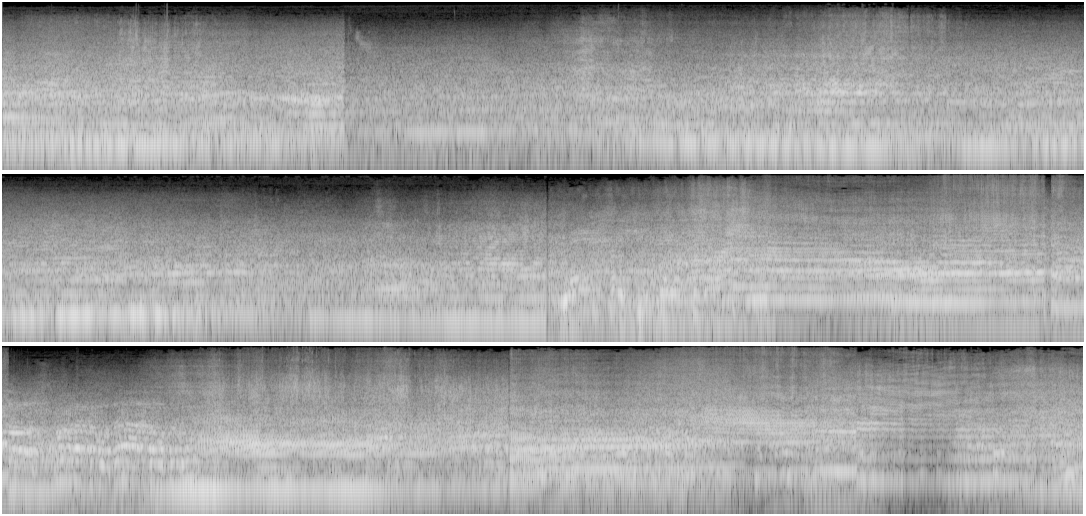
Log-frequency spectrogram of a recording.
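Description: Race car engines running hard as touring cars lap the circuit, their pitch rising and falling through gear changes and as the cars pass. The sound changes abruptly several times.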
